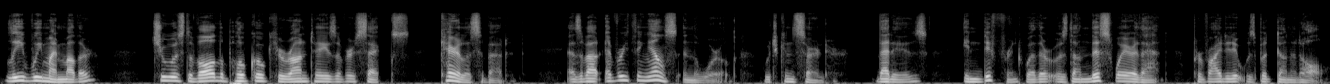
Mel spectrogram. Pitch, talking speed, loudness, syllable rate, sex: 130 Hz, 180 wpm, -19 LUFS, 7.9 syllables/s, male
